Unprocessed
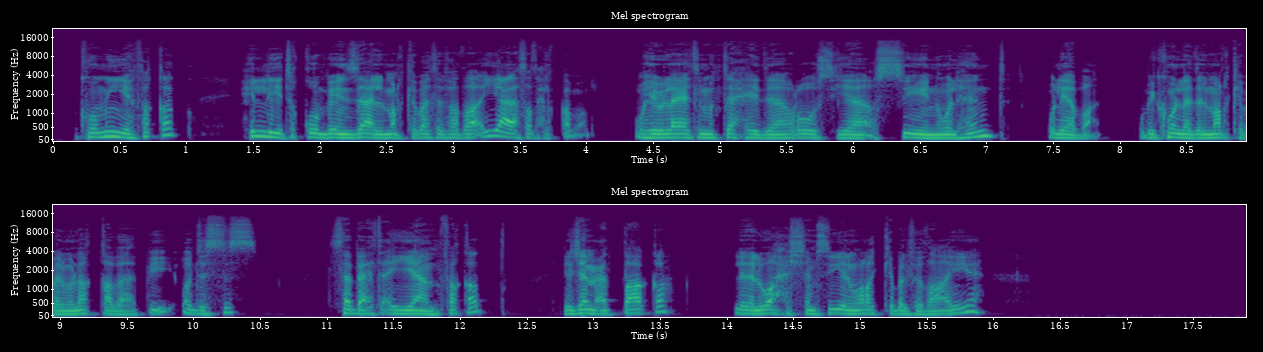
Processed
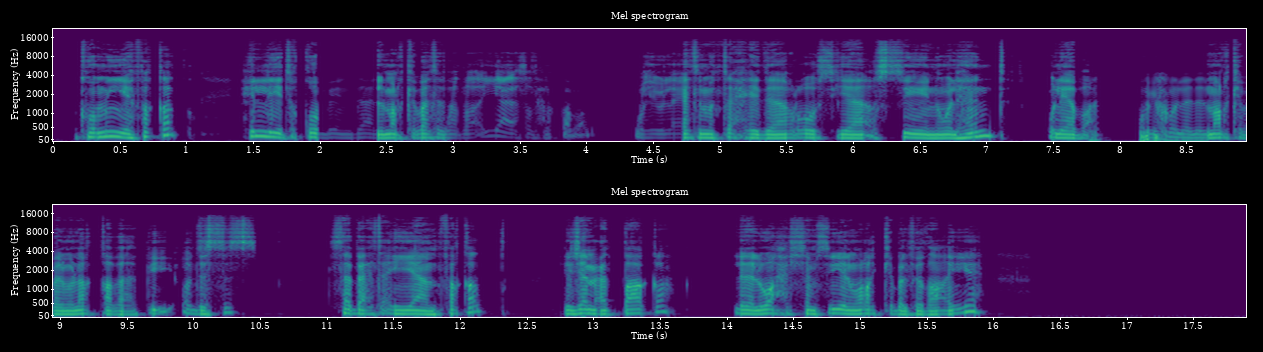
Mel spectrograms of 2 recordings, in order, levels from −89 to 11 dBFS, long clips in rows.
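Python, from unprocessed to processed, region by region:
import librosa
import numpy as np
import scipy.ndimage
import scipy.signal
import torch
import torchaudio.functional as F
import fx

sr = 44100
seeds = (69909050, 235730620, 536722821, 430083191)

y = fx.chain(x, sr, fx.lowpass(hz=3000.0, slope=24),
    fx.gate_flip(shuts_db=-18.0, range_db=-37), at=(1.97, 2.43))
y = fx.chain(y, sr, fx.peak_eq(hz=1100.0, db=-9.0, octaves=1.6),
    fx.auto_wah(base_hz=210.0, top_hz=4000.0, q=2.3, full_db=-25.0, direction='up'),
    fx.brickwall_lowpass(high_hz=9300.0), at=(2.93, 4.72))
y = fx.chain(y, sr, fx.median_filter(points=9),
    fx.over_compress(threshold_db=-29.0, ratio=-0.5),
    fx.lpc_vocoder(seeds[0], excitation='pitch_kept', order=10), at=(7.76, 8.66))
y = fx.high_shelf(y, sr, hz=3400.0, db=12.0)
y = y + 0.67 * np.pad(y, (int(0.9 * sr / 1000.0), 0))[:len(y)]
y = fx.level_steps(y, sr, step_db=12)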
